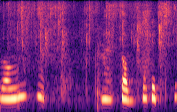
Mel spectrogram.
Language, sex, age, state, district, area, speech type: Odia, female, 18-30, Odisha, Mayurbhanj, rural, spontaneous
